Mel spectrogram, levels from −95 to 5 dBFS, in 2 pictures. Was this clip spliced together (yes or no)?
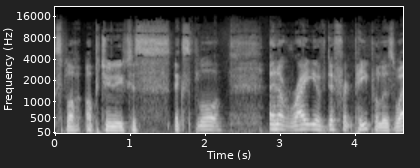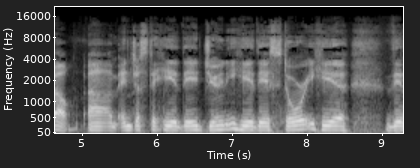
no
